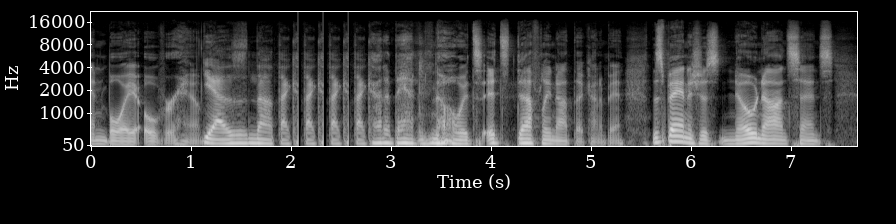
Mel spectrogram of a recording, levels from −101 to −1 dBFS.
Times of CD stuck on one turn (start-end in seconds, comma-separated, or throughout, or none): 2.07-2.83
